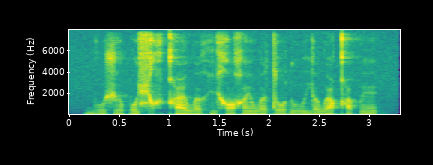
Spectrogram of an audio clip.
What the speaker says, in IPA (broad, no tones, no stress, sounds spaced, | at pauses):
b uː ʃ ʉ ə̯ p o ɕ ɔ x qʰ e w œ x i x ɔ χ ẽ w œ t o ɗ uː j œ w œ qʰ œ p ẽ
